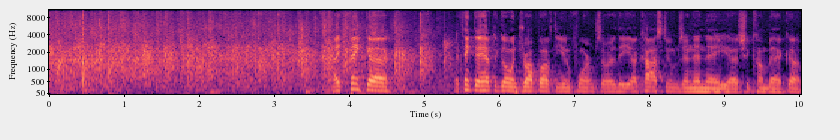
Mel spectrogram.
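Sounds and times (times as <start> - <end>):
large church audience applauding after a Christmas program: 0.0 - 5.6
speech: 3.8 - 4.7, 5.4 - 10.0.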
